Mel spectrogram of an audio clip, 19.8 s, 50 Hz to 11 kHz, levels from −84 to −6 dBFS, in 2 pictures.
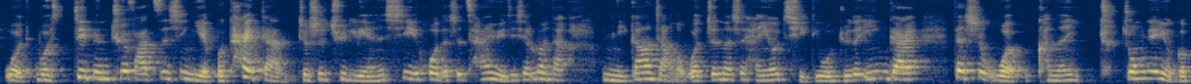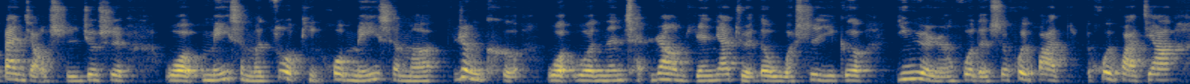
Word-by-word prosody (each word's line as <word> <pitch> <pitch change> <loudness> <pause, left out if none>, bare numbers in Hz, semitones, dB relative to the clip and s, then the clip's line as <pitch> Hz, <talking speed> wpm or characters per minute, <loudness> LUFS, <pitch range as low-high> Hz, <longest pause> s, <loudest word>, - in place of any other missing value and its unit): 我 - - +4
我 210 -1 +1 0.2
这 320 -2 +5
边 255 -3 +1
缺 280 +3 +4
乏 225 -5 0
自 245 +4 -1
信， 255 -3 -2
也 180 -2 +5
不 185 +1 +1
太 290 - +7
敢 295 - -3
就 215 - -2
是 230 +3 -1
去 235 +1 -2
联 185 -3 -2
系 235 +4 -1
或 235 0 +3
者 185 - -2
是 220 +3 -1
参 245 +3 -1
与 190 - 0
这 205 - -5
些 230 +1 -2
论 245 0 0
坛， 205 -1 -4 0.3
你 195 -4 -3
刚 240 +4 +1
刚 250 - +5
讲 245 - -2
的 - - -4
我 185 - +2
真 190 +5 -1
的 220 -1 0
是 225 - -2
很 195 -4 -5
有 210 +2 0
启 215 -5 -1
迪， 185 - -4
我 175 0 +1
觉 190 +2 -2
得 215 - +2
应 270 +4 -3
该 235 -2 +4 0.3
但 290 -1 +8
是 280 -2 +2
我 190 -6 +4 0.2
可 195 - -4
能 195 +1 -3 0.2
出 - - -4
中 265 0 +3
间 270 - +5
有 - - +2
个 180 0 -1
绊 235 +2 +2
脚 205 - -3
石， 175 0 -4
就 205 +3 -3
是 195 -2 -3 0.3
我 195 0 +5
没 205 +5 0
什 240 -5 -3
么 180 -1 -2
作 180 +10 +2
品 - - -10
或 235 - +2
没 195 +4 -2
什 225 -4 -3
么 180 0 -4
认 300 +7 +2
可。 475 -2 -6 0.2
我 195 0 +4
我 195 -1 +4
能 195 +1 -2
成 - - -3
让 215 -4 0
人 190 0 -2
家 215 +1 -1
觉 185 -6 -1
得 185 +1 +2
我 175 -1 -1
是 180 +6 -4
一 190 -1 -5
个 195 0 -2 0.2
音 245 +3 0
乐 250 -3 +4
人 175 -2 -3
或 210 +3 -2
者 175 -2 -2
是 180 +4 -4
绘 - - +3
画 485 - -3 0.2
绘 - - +3
画 - - 0
家。 215 -1 -1
210 Hz, 285 characters per minute, -23 LUFS, 190-240 Hz, 0.3 s, 但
